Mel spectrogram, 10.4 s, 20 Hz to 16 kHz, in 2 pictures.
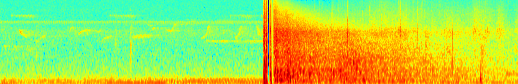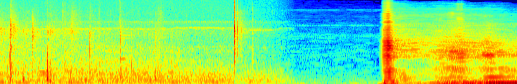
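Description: A single 12-gauge shotgun shot firing a one-ounce slug, about two and a half seconds in, with a long echo fading over several seconds. Near the end, after a brief silence, another loud burst starts.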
